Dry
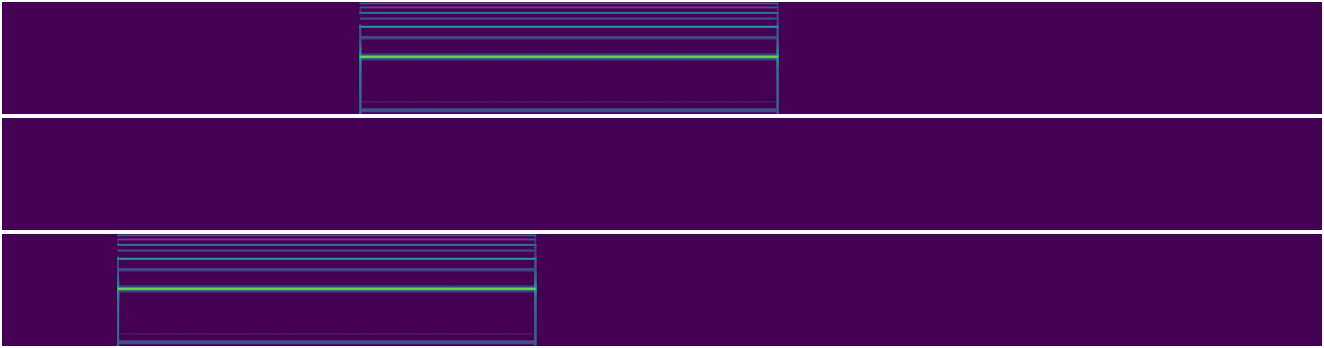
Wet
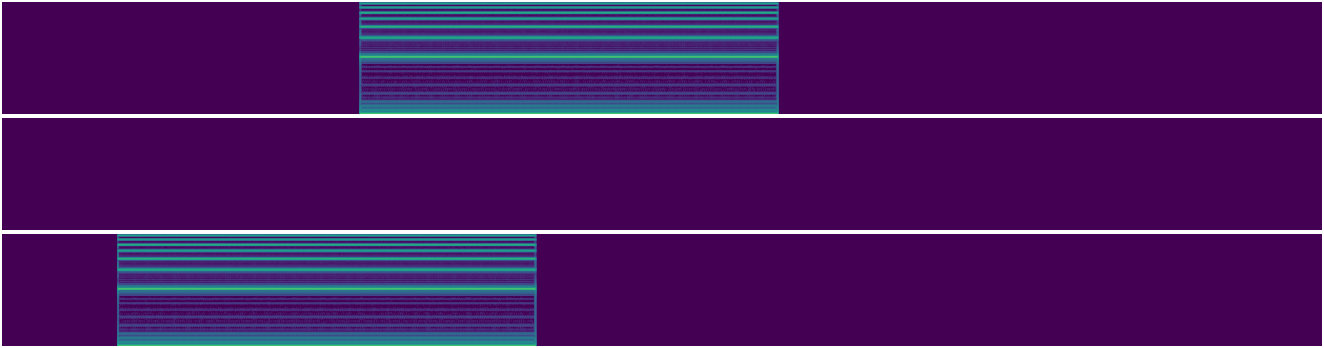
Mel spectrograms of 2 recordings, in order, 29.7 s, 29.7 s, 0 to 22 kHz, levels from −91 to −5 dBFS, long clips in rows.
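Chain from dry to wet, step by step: tracing distortion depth 0.34 ms

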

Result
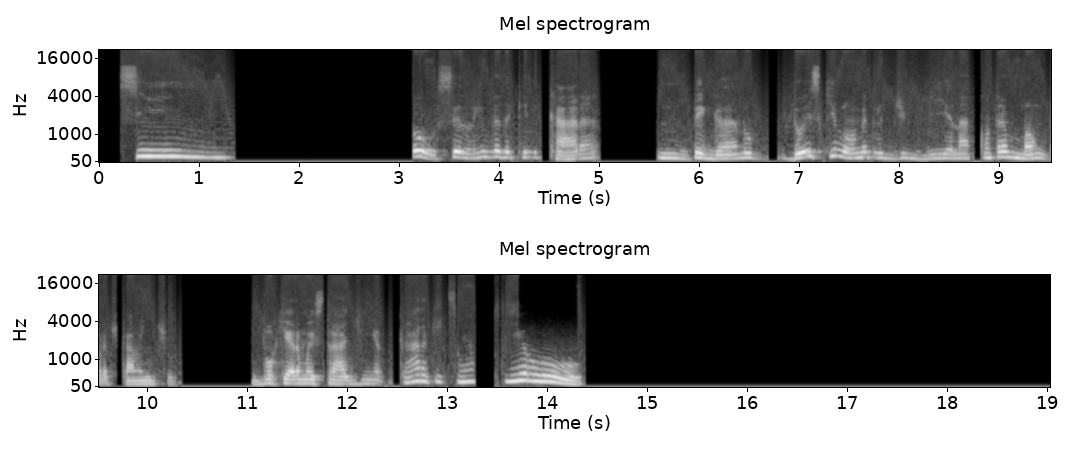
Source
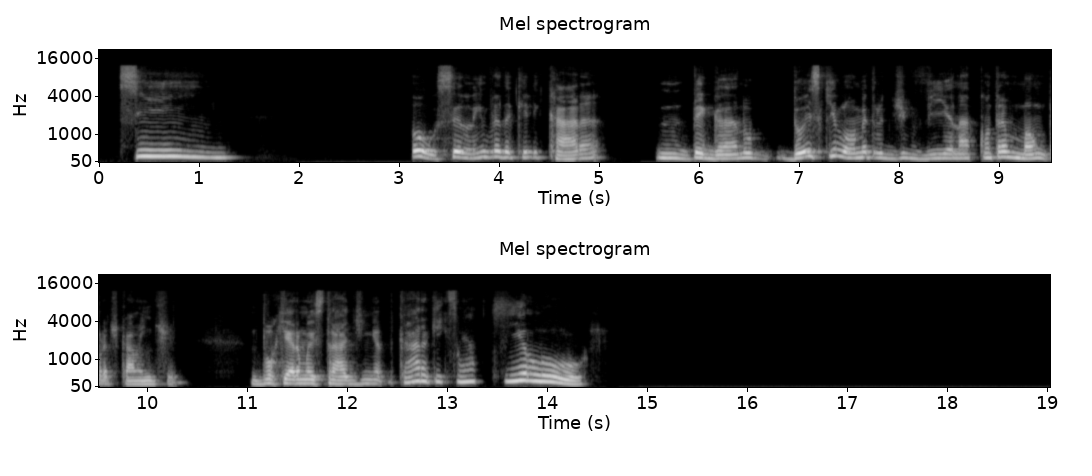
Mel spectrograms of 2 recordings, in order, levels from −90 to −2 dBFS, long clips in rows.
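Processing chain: level-crossing sampler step -42.5 dBFS; 13.71–14.3 LPF 1500 Hz 12 dB/oct; gain +7.5 dB

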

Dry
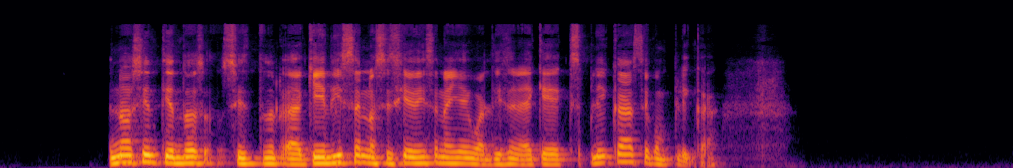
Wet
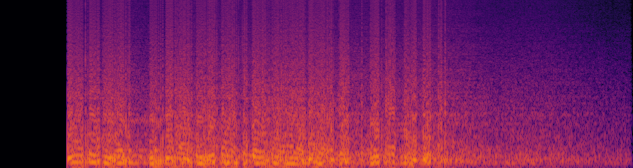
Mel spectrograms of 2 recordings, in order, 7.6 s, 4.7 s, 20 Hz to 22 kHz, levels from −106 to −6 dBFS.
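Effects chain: octaver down 1 oct, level +2 dB; resonant low shelf 130 Hz -9 dB, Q 3; notch 790 Hz, Q 12; transient shaper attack +2 dB, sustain -6 dB; limiter -33.5 dBFS, peak gain reduction 26 dB; running mean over 12 samples; tempo 1.6×; buzz 120 Hz, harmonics 7, -65 dBFS -1 dB/oct; companded quantiser 2-bit; on a send: diffused feedback echo 0.904 s, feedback 44%, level -12 dB; on the sum: non-linear reverb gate 0.36 s flat, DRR 6 dB; gain -6.5 dB

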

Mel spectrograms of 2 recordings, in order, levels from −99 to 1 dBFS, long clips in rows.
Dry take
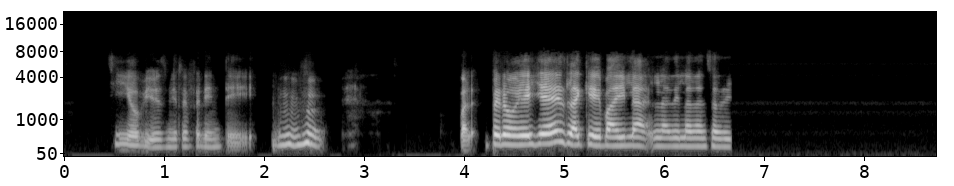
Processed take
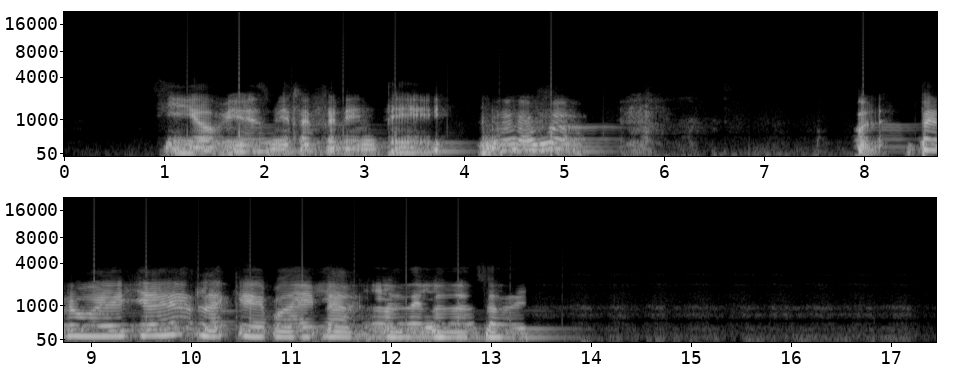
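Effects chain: spectral gate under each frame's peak -10 dB weak; Butterworth band-stop 940 Hz, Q 4.5; AGC gain up to 16 dB; LPF 2300 Hz 12 dB/oct; low shelf 300 Hz +9.5 dB; de-hum 177.5 Hz, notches 9; rotary speaker horn 5 Hz; compressor 10:1, threshold -29 dBFS, peak gain reduction 16 dB; speed mistake 15 ips tape played at 7.5 ips; crackling interface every 0.52 s, samples 64, repeat, from 0.71

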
